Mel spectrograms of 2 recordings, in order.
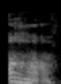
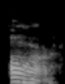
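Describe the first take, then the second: First: The r sound is dropped after the vowel. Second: The r sound is pronounced after the vowel. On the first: "In England and Australia, it actually represents the sound ah" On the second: "The sound of those two letters together go R in my accent"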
